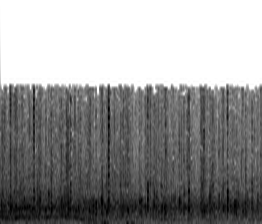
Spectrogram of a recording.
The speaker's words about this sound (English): I knew I could get cheap applause that way.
